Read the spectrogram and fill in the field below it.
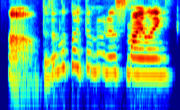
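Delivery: usual speaking voice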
